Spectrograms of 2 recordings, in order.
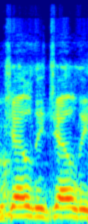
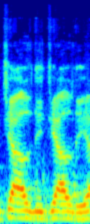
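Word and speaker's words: जल्दी जल्दी: I was saying Jeldi Jeldi instead of Jaldi Jaldi. I was pronouncing it wrong.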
